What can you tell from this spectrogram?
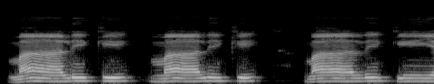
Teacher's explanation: Di Al-Fatihah ini untuk riwayat Imam Hafiz maka ma-nya dibaca panjang 2 harokat.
